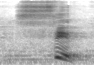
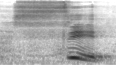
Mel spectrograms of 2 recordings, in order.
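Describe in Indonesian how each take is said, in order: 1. Vokalnya diucapkan pendek. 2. Vokalnya diucapkan panjang.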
